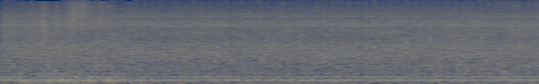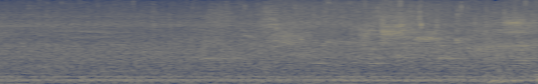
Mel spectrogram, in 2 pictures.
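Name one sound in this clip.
A car engine rumbles steadily at low speed.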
